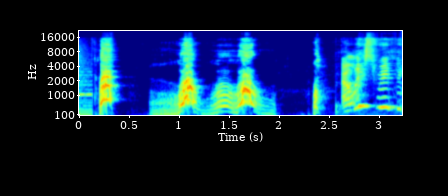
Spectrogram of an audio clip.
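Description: Lacey, a small pet dog, barks in short sharp yips and a few drawn-out whining barks close by, with pauses between bursts.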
